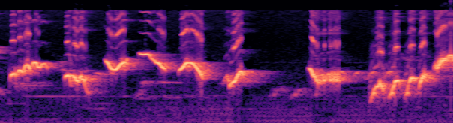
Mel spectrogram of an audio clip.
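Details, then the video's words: Provoking song of a white-rumped shama meant to draw a caged bird's reply: loud, varied whistled phrases with slurred rising and falling notes, about three per second. "pancingan MURAI batu bikin EMOSI NYAUT GACOR BONGKAR MATERI ¦ SHAMA BIRD"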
